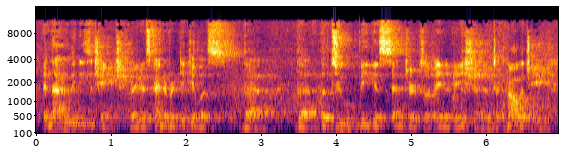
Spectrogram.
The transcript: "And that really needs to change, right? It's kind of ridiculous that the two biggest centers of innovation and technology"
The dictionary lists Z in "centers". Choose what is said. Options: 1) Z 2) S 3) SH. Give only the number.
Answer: 1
